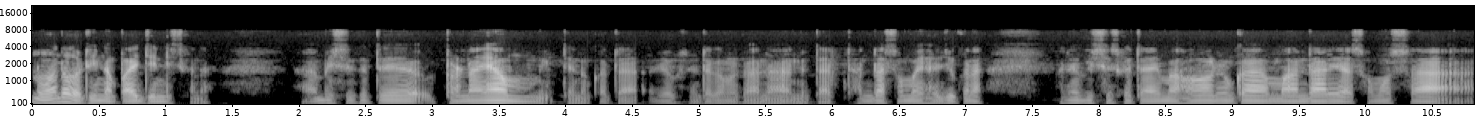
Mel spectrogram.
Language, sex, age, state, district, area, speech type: Santali, male, 30-45, West Bengal, Dakshin Dinajpur, rural, spontaneous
